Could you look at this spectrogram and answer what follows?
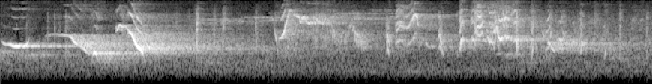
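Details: A Superb Lyrebird, a mimic, in eastern Australia runs through a varied medley of borrowed sounds: whistled notes, a sharp downward sweep, then quick chattering and tinkling phrases, switching every second or so.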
